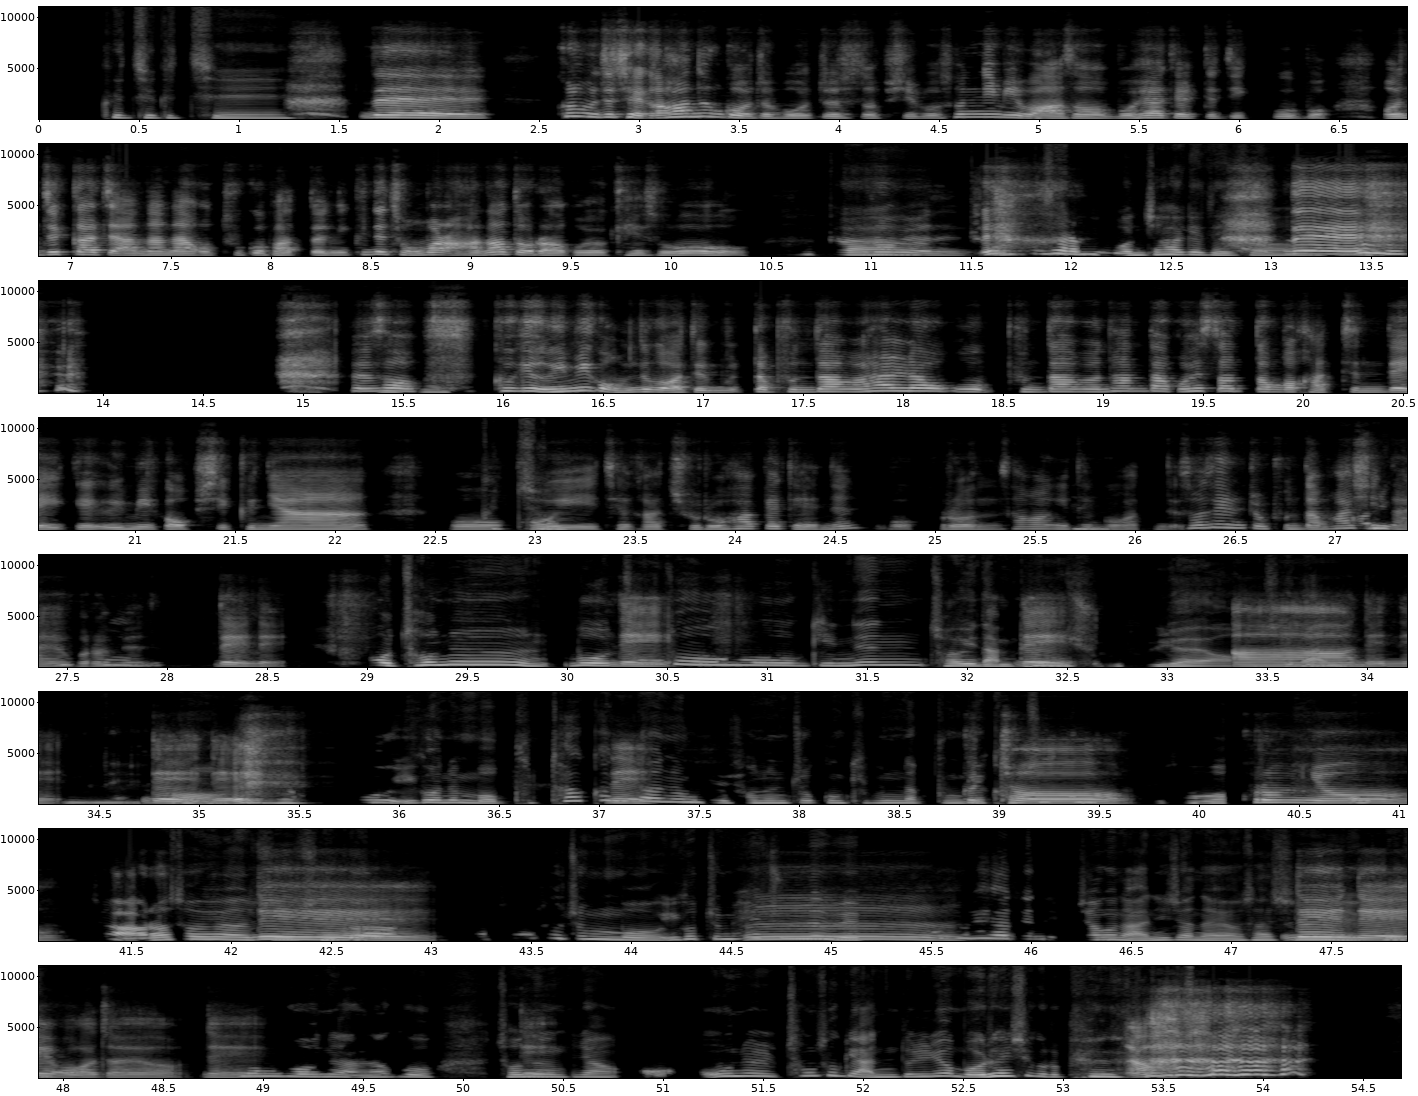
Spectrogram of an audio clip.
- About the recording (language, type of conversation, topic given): Korean, unstructured, 같이 사는 사람이 청소를 하지 않을 때 어떻게 설득하시겠어요?
- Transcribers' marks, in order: distorted speech; laugh; laughing while speaking: "네"; laugh; sniff; other background noise; laugh; laughing while speaking: "표현을 하거든요"; laughing while speaking: "아"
